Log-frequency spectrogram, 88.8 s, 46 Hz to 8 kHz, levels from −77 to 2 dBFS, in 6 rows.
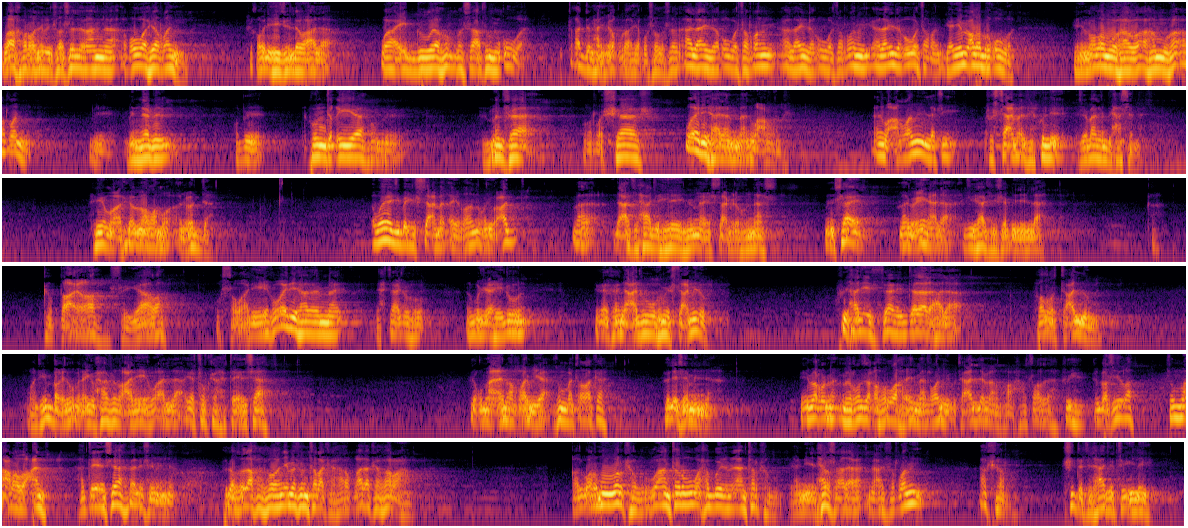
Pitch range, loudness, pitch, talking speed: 115-145 Hz, -14 LUFS, 130 Hz, 110 wpm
